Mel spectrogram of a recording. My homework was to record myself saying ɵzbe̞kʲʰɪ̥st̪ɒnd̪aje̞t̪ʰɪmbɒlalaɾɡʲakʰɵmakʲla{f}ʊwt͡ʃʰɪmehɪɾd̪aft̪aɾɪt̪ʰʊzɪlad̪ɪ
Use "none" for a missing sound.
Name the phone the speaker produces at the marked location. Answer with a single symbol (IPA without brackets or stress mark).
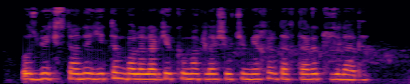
ʃ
